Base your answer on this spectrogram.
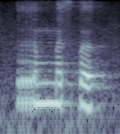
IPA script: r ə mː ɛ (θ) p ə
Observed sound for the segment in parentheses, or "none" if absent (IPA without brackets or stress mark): θ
